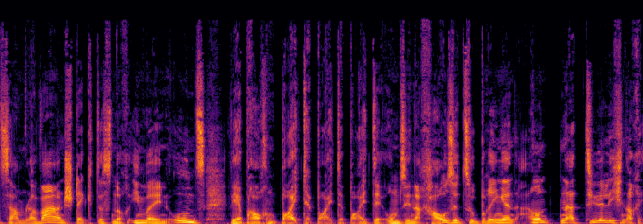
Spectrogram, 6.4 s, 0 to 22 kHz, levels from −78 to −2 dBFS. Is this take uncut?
yes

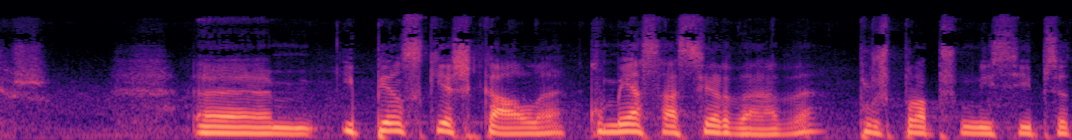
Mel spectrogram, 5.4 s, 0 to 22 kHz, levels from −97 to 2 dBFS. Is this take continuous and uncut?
no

